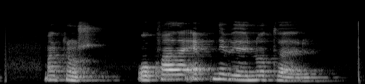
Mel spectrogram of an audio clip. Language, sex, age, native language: Icelandic, female, 10, Icelandic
